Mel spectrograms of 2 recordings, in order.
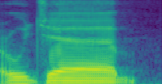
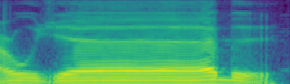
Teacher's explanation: bacaan qalqalah yaitu memantul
